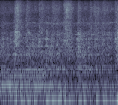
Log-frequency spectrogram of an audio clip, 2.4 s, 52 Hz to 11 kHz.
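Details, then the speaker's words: Yamaha YTX 125 single, cold start after 10 days parked with fuel cock off, carburetor well tuned: steady low putter settling straight into an even idle with no misses; healthy cold idle. "days na naka-park, 10 days na naka-stock, hindi pulos na gamit. Cold start, ito siya."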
